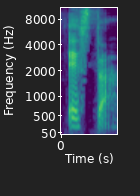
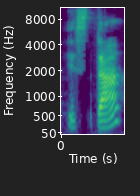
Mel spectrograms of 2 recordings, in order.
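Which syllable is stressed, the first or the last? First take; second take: first; last. First: The stress is on the first syllable. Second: The stress is on the last syllable. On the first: It is the demonstrative meaning this. "if it wouldn't have a tilde, then it would be pronounced esta" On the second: It is the verb form meaning he or she is. "the syllable with more accent, with more with a strength in pronunciation is the last one"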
